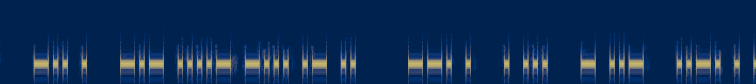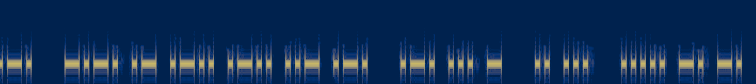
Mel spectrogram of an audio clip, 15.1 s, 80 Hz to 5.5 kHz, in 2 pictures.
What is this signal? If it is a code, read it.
Morse code, heard as a keyed tone, about 25 wpm, 590 Hz. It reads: DE K4BAI GE ES TU FER CALLUR RST IS 5NN
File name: QSO301 25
